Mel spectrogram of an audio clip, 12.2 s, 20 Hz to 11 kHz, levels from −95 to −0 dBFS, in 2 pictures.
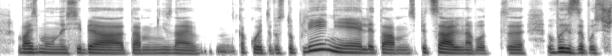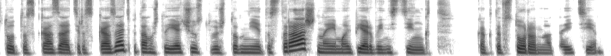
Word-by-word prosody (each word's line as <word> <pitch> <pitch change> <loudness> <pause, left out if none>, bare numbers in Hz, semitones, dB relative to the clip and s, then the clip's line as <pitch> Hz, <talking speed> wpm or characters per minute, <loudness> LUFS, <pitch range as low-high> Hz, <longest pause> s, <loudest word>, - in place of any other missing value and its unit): возьму 165 -1 0
на 150 0 -5
себя, 145 -3 +3
там 140 0 -3
не 145 +1 -8
знаю, 135 -2 -3
м, - - -14
какое-то 150 -5 -4
выступление 175 - +1
или 155 0 0
там 145 -2 0
специально 150 -5 +4
вот, 135 -2 -6 0.2
э, 145 -2 -1 0.2
вызовусь 160 -4 +2
что-то 160 -2 -3
сказать, 155 0 -1
рассказать, 165 - +2
потому 180 -3 -3
что 160 +3 -8
я 170 0 +2
чувствую, 160 -4 -6
что 155 +4 -7
мне 160 -1 -5
это 165 +2 -8
страшно, 215 - +5
и 160 - -2
мой 160 0 -4
1 155 -2 +1
инстинкт- 150 -1 -7 0.2
как-то 160 - -7
в - - -5
сторону 150 -6 0
отойти. 150 0 -7
155 Hz, 165 wpm, -24 LUFS, 145-170 Hz, 0.2 s, страшно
